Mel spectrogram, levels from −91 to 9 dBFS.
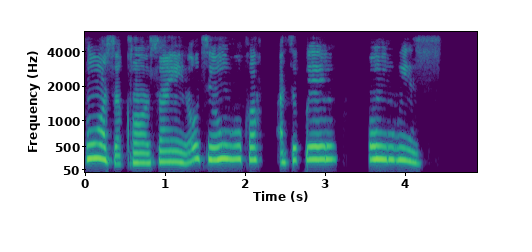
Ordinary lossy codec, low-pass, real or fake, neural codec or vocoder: none; 5.4 kHz; fake; vocoder, 24 kHz, 100 mel bands, Vocos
